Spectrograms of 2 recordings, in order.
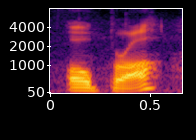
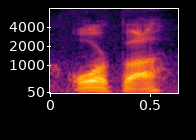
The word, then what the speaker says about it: Orpah: trouble and her daughter's-in-law our name oprah or oprah orpah is how it's pronounced and spelled in the bible orpah and then ruth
